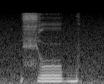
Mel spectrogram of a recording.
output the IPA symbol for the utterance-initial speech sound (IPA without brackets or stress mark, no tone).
ç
